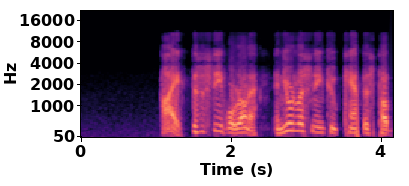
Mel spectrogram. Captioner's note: voiceover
